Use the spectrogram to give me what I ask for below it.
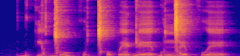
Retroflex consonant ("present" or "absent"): present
